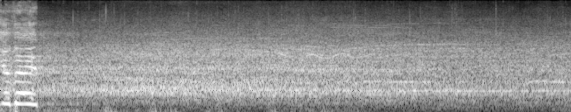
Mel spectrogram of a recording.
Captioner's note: audience cheering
